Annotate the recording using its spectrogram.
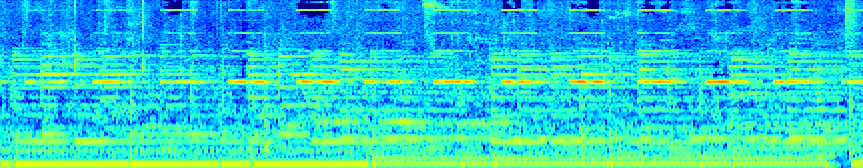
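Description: Background music: held bass notes that change about three seconds in, under a short high tone repeating at an even beat.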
